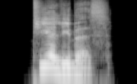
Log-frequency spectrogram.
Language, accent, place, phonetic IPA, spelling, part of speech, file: German, Germany, Berlin, [ˈtiːɐ̯ˌliːbəs], tierliebes, adjective, De-tierliebes.ogg
- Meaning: strong/mixed nominative/accusative neuter singular of tierlieb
